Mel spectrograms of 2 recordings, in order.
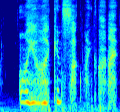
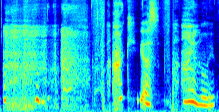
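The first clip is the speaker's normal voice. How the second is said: sudden loud burst of delighted relief with a high laugh; excited relief; 6 semitones higher, 7 dB louder, much slower than usual. Acted. To her partner after he finally gives in, a loud relieved burst. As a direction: break out loud with a laugh, then drawn out.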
